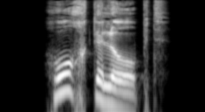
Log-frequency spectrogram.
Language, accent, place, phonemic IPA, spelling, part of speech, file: German, Germany, Berlin, /ˈhoːχɡeˌloːpt/, hochgelobt, adjective, De-hochgelobt.ogg
- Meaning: highly praised, highly commended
